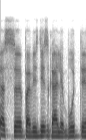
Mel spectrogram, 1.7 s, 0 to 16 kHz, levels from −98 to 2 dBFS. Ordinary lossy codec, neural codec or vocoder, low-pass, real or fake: Opus, 16 kbps; none; 7.2 kHz; real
